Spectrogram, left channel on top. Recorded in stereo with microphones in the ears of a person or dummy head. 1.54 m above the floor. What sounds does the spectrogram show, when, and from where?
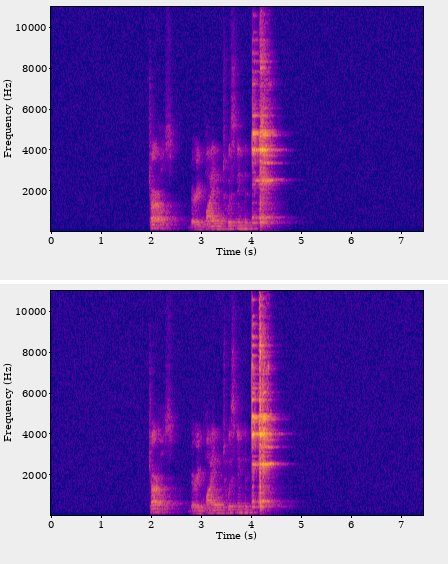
1.9 s a man speaking: 45° left (ahead or behind), 3.5 m; by 3.9 s 55° left (ahead or behind), 6 m
4.0 s a bell: 60° right (ahead or behind), 0.7 m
